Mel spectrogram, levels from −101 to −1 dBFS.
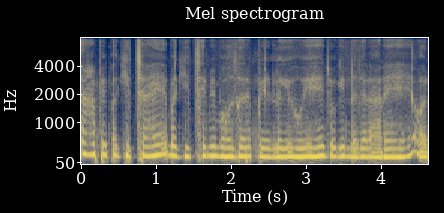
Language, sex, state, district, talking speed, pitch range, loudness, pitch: Hindi, female, Maharashtra, Mumbai Suburban, 245 wpm, 200-225 Hz, -12 LUFS, 210 Hz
